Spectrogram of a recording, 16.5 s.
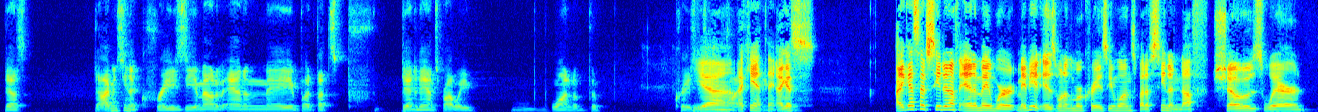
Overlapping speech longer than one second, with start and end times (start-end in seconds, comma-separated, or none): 8.7-10.0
